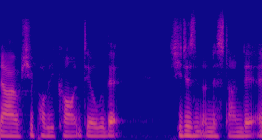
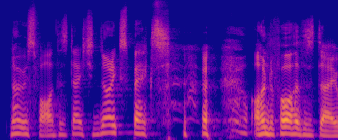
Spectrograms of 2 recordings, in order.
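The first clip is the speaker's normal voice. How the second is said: breaking into a laugh mid-sentence, higher; 5 semitones higher, 9 dB louder than usual. Retold or imitated. Telling a viewer how mum got outed at dinner, laughing. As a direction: laugh through the correction, amused at the memory. Laughs while correcting the day.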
